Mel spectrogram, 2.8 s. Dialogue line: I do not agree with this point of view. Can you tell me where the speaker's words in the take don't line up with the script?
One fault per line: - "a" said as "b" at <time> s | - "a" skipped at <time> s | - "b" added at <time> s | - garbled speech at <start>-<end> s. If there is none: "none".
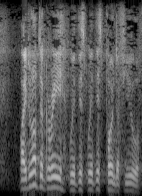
- "with this" added at 1.7 s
